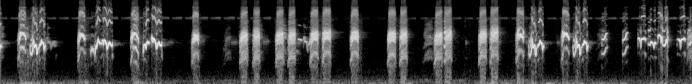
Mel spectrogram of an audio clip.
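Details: Kutilang (sooty-headed bulbul) call used as a lure and training master song; quick clusters of harsh, scratchy chirps alternate with short bubbly rising-falling phrases, ending in a burst of thin twittering notes, faint high tone behind.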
